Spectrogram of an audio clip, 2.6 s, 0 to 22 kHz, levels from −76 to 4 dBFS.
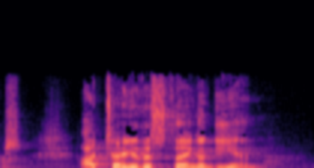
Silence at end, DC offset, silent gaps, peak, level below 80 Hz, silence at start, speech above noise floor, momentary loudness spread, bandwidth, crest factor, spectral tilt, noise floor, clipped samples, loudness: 0.4 s; under 0.1%; none; 0 dBFS; -56 dBFS; 0 s; 24 dB; 20 LU; 13 kHz; 16 dB; -3 dB/octave; -39 dBFS; under 0.1%; -15 LUFS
